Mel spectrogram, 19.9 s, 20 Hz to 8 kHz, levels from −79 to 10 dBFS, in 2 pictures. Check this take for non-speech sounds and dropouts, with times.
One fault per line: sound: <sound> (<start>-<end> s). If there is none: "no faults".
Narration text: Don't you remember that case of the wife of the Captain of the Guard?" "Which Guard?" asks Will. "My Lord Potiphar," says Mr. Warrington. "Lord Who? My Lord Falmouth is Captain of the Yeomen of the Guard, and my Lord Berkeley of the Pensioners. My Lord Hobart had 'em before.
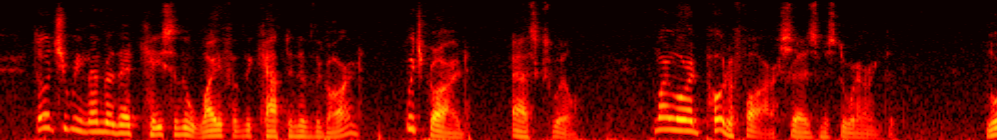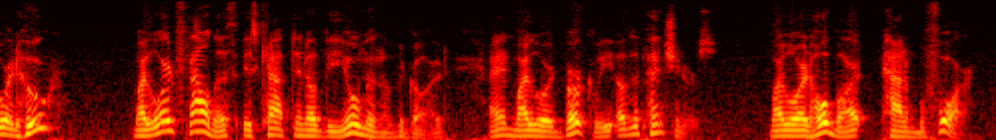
no faults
